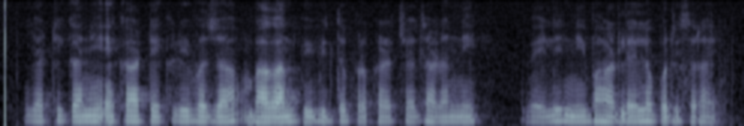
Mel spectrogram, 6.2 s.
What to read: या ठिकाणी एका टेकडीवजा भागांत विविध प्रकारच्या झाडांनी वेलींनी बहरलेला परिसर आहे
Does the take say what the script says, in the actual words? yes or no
yes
